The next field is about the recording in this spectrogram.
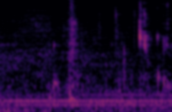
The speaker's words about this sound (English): So, yeah, the spaghetti and meatballs is it just smells like slop. I'm sorry, it sounds like slop.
